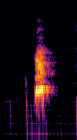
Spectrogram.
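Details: Female pet dog asking for a treat gives a single short, sharp bark, with quiet sounds just before and after.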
